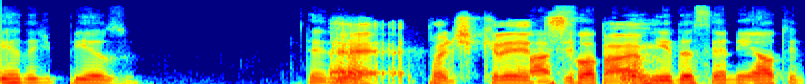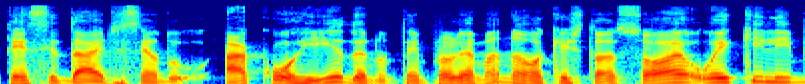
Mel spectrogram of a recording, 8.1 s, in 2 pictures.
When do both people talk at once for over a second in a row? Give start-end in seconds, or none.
none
